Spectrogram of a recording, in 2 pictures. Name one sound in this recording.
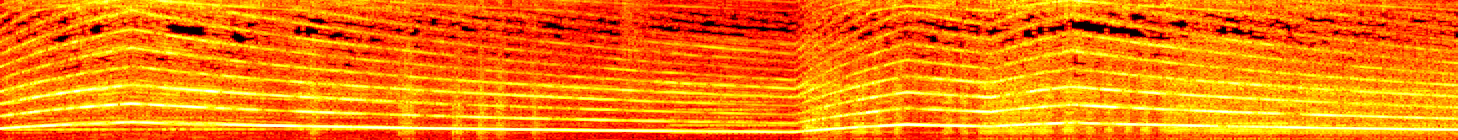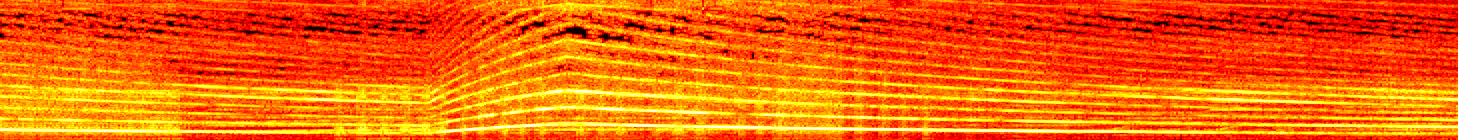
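A fire engine siren wails loudly close by, rising and falling slowly.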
